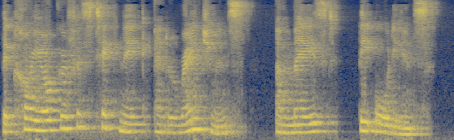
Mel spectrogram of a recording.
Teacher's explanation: So arrangements goes up a little bit, smidge of a tiny bit of a pause, and then the last phrase, amazed the audience. · Term: melody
